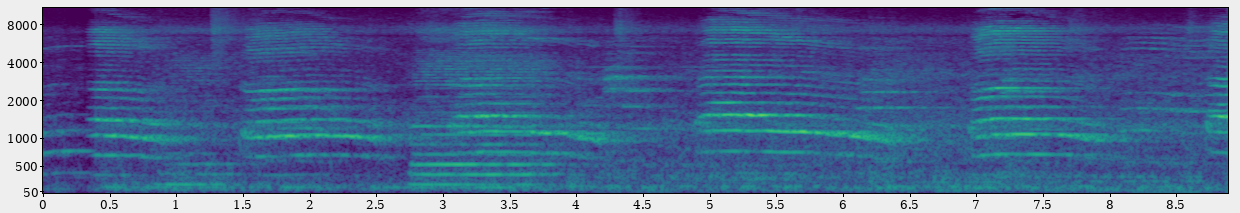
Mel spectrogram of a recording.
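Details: Female domestic cat in heat, recorded by the owner during mating season, going in and out calling for a male cat: long, drawn-out harmonic yowls, about five in nine seconds, each rising then sagging, with low background hum.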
